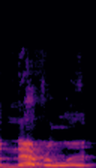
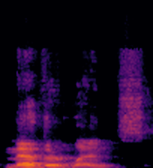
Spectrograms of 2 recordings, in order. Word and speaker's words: Netherlands: white immigrants from Europe from Iceland from the neverland Netherlands am I saying it right I'm sorry I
